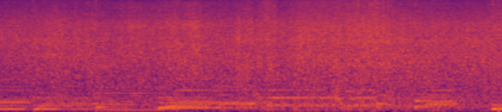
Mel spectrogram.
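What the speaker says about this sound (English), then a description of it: "A lot of waves." Ocean waves break and wash steadily onto a shore beside a seaside town, a loud continuous surf roar with rolling swells and no voices.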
